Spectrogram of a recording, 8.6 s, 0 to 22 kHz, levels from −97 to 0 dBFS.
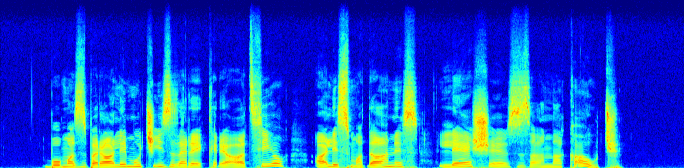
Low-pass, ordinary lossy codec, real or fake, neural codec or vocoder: none; none; real; none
